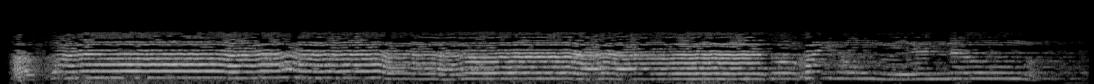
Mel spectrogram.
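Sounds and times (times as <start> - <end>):
Azan call to prayer: 0.1 - 10.9.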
